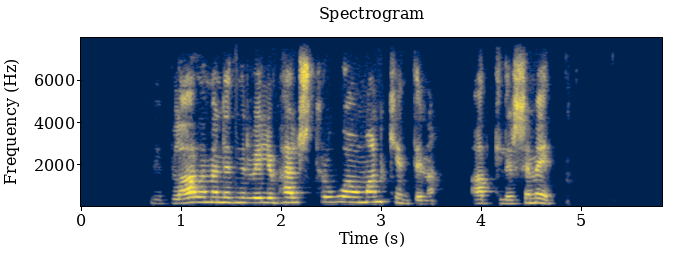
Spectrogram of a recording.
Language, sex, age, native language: Icelandic, female, 60-69, Icelandic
